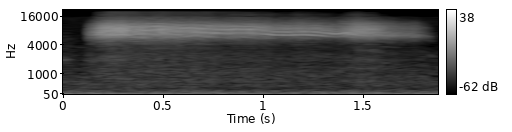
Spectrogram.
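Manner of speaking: long hiss; snake hiss. Shown as a demonstration. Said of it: "They say".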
